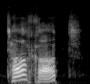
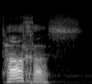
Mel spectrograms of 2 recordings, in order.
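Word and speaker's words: תחת: So tachat, it ends in a tav without a dagesh. In Ashkenazi pronunciation, if there's no dagesh in the tav, it's an S sound. So tachat in Hebrew is read tachas.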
